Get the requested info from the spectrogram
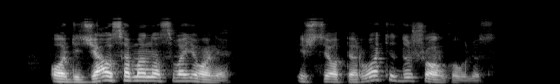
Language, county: Lithuanian, Kaunas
